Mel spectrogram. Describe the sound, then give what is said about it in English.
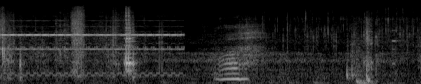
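A telephone rings in a home at night with a shrill, steady electronic trill for a couple of seconds over a faint sizzling crackle, then cuts off as a voice speaks briefly. “She's making popcorn. And the phone rings.”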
